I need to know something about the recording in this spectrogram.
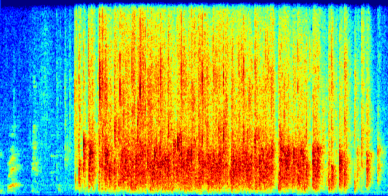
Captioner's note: applause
